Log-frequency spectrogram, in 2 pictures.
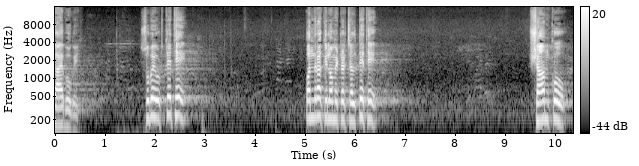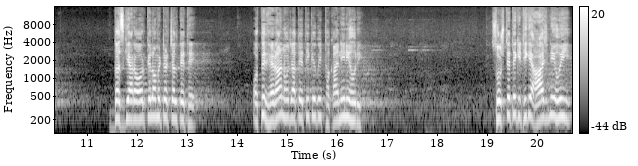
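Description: A man speaks with animation in short bursts through a microphone and loudspeakers, echoing in a large open space.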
